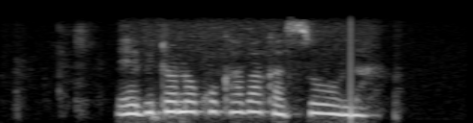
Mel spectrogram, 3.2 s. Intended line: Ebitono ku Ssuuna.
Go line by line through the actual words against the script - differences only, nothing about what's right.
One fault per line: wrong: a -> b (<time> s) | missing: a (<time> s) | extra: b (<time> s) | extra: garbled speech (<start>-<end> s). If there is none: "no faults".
extra: Kabaka (1.6 s)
